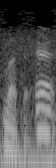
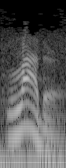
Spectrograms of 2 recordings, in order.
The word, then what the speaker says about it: letter: Well, if not, let's go on with the next letter. – Maybe I should be reading my letter, Mr. Patil. – Mr. Kaplan, yes, but please remember the word is pronounced letter, not ladder.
